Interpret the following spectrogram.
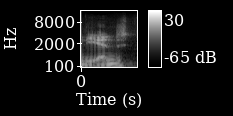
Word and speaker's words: thee: with an N in the end to actually signal that it is a plural. The T. De thee. With an H, quite important. You don't really hear the H, but it definitely is there.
